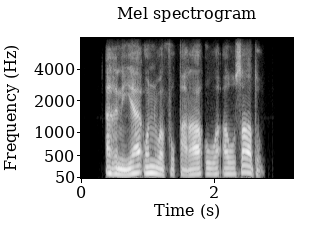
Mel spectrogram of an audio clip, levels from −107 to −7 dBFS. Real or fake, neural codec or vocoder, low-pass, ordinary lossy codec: fake; codec, 16 kHz, 2 kbps, X-Codec, HuBERT features, trained on LibriSpeech; 7.2 kHz; Opus, 32 kbps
